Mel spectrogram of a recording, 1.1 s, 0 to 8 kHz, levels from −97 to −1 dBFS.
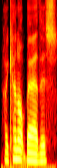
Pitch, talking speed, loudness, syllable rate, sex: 145 Hz, 210 wpm, -14 LUFS, 5.1 syllables/s, male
